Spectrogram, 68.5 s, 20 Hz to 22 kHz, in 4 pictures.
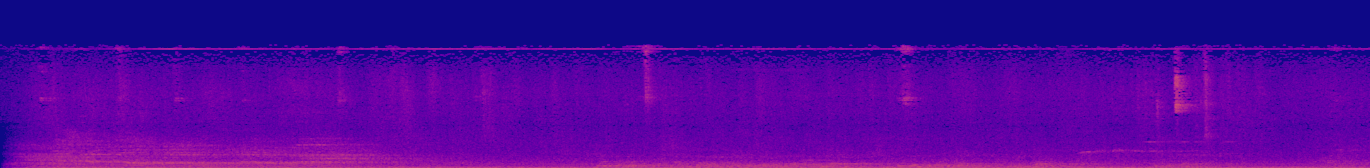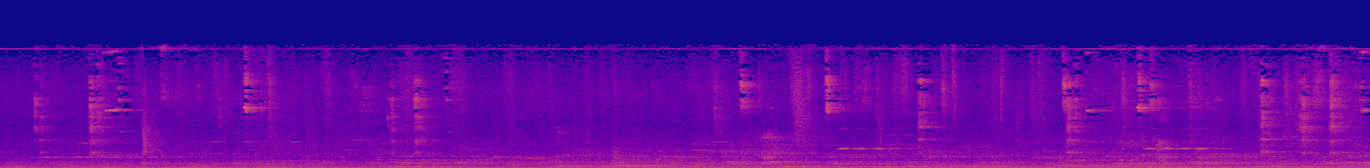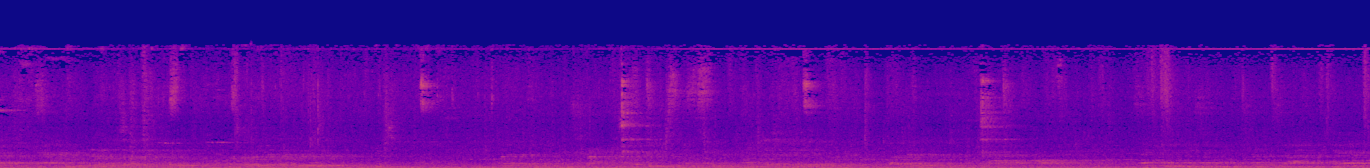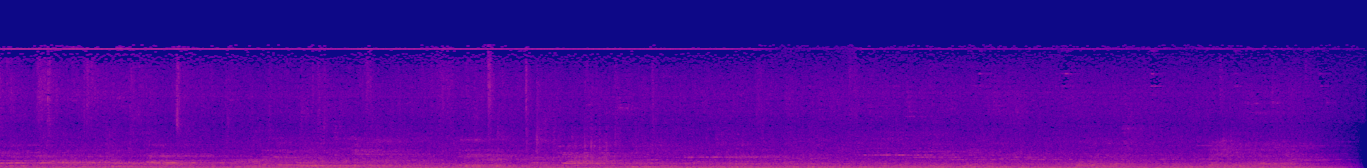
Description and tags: Ambiente - Jose Hernández
A brief stereo recording, with an H4N's stereo mics, of a not so busy subway station in Buenos Aires, Argentina. (Station is "Jose Hernández".)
